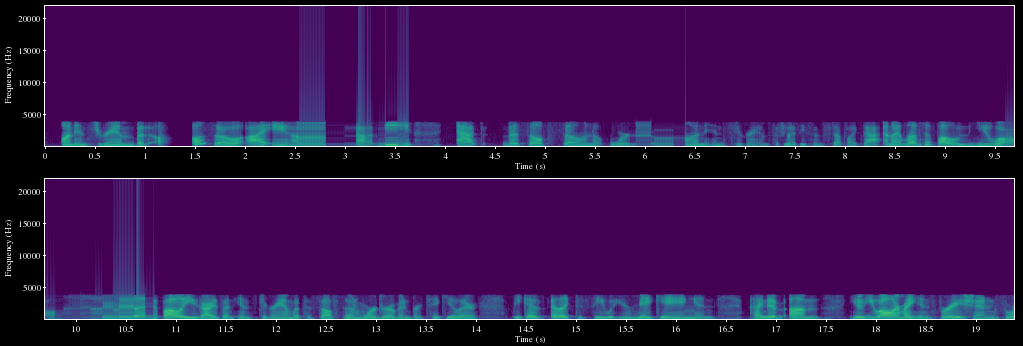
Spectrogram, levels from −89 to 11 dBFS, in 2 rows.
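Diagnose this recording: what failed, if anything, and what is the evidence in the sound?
The jitter buffer ran dry from 1.14 to 1.49 s, likely because packets were held up on the network. This call audio freeze continues the last sound as a fading buzz that drops to silence for about 0.21 s. The speech then resumes where it stopped, delayed by 0.33 s.

In the buffer stage, new audio likely arrived too seldom, so the receiver looped short fragments. This caused robotic sound from repeated short buffers at 2.55–3.62 s, 5.86–6.40 s (after "at the self sewn") and 9.60–10.77 s (before "to follow you guys"). The 66.8 Hz metallic buzz fits repeats of roughly 15 ms. The middle stretch is entirely looped, and the others mostly are.

The jitter buffer then held too much audio and trimmed pitch periods to catch up. This jitter buffer speed-up runs at 139% from 7.20 to 7.73 s, dropping about 0.2 s, and at 104% from 8.14 to 9.06 s. 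It runs at 107% from 16.04 to 18.07 s, between "to see what you're" and "are my". The speech is hurried at unchanged pitch in the first and last of these.

A late packet left the buffer empty at 9.15–9.25 s. This short stall from a late packet stretches the last sound for 76 ms, giving a held moment with a slight buzz or dip before playback continues with nothing lost. It sits within the G.711 call path's 4 kHz bandwidth.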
